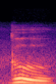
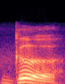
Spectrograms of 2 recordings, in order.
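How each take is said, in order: First: The vowel is a long oo sound. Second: The vowel is a short uh sound. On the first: The speaker calls it wrong. "You're saying good, goo. Instead of oo" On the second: The speaker calls it right. "it's uh, good"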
